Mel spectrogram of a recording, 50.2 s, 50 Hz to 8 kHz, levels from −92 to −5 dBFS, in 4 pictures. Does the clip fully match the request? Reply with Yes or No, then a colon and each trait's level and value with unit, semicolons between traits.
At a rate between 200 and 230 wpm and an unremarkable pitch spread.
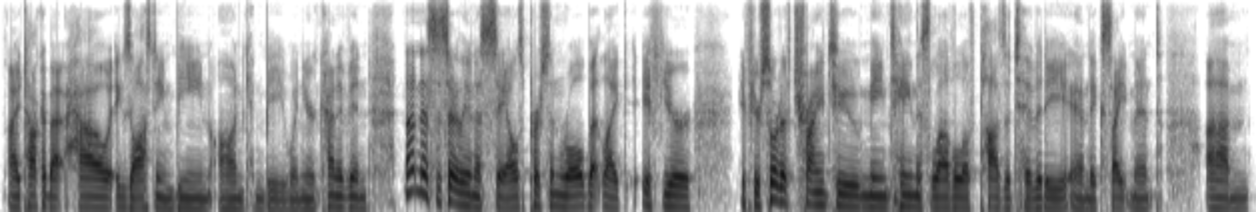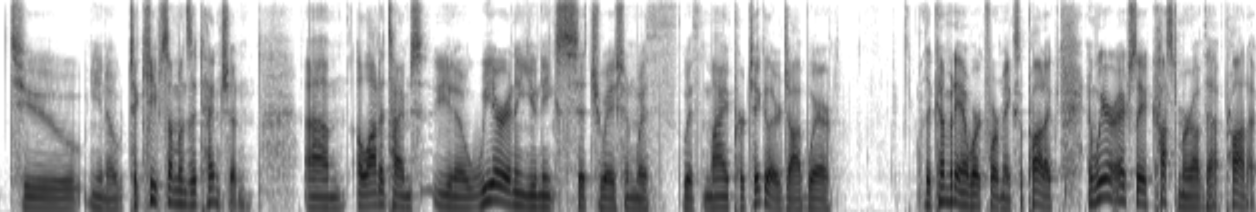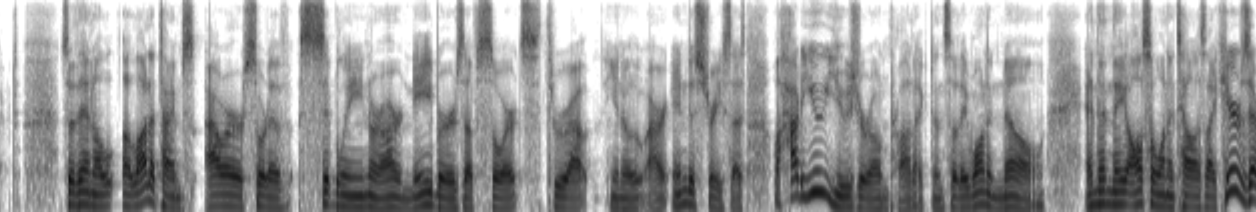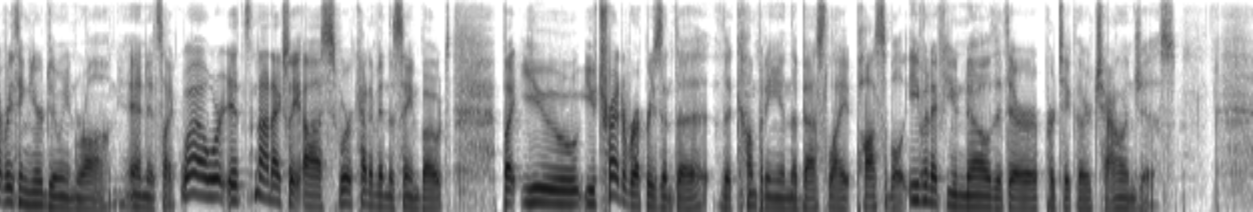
Yes: fast, 205 wpm; average, 4.0 semitones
